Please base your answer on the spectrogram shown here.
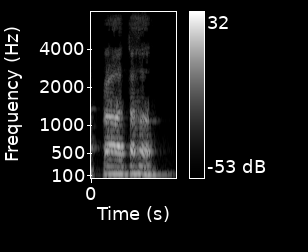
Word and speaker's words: प्रातः: अब हम विसर्ग का उच्चारण अह की तरह नहीं होता, है की तरह होता है, प्रातः।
